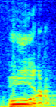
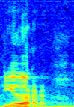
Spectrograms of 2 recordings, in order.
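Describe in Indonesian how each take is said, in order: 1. Diucapkan dengan vokal 'oo' yang biasa, 'poor'. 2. Diucapkan dengan bunyi 'yoo', 'pure'. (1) "pur ya" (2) "bukan pure"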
